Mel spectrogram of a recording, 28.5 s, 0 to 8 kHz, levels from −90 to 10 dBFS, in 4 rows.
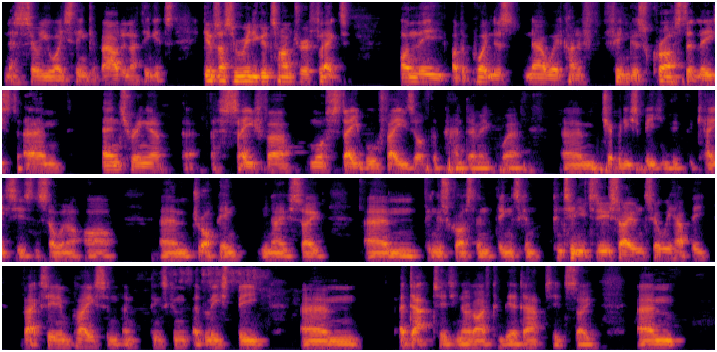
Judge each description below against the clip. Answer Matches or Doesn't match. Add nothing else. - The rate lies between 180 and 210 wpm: Matches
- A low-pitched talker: Matches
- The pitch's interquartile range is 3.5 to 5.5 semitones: Doesn't match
